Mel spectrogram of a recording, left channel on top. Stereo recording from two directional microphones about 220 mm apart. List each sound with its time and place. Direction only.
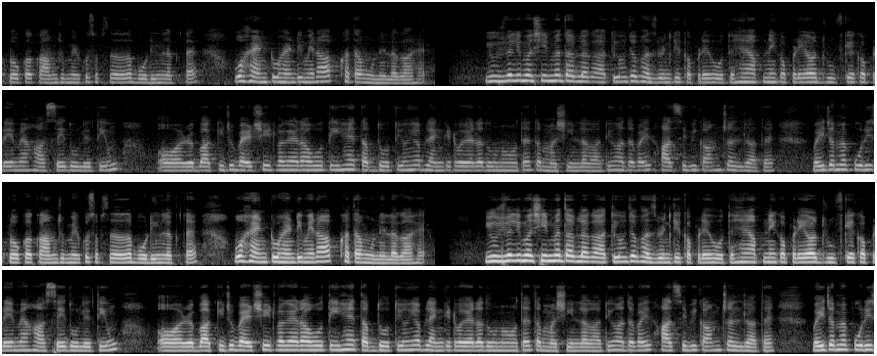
0.1 s speech: 35° right (ahead or behind)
